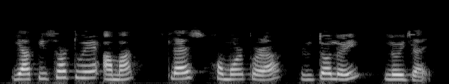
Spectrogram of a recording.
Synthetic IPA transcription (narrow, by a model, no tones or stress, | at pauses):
ijaɹpisɔtːʊɛʔamak̚ | slɛʃxomɔɹpɔɹa | ɹutɔloj | lojzaj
